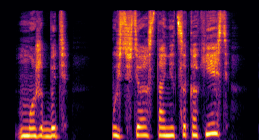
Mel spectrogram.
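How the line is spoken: Broken voice. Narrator (Russian): предложила Анна надломленным голосом

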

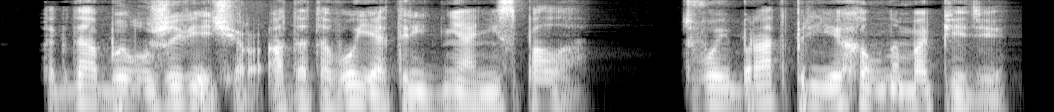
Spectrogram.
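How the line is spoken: Quiet confession. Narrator (Russian): негромко начала свою исповедь Джулия

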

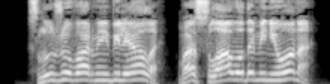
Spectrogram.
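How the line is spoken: Barking shout. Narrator (Russian): Рявкнул я

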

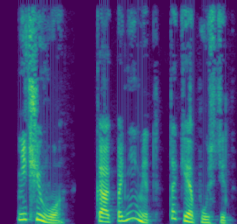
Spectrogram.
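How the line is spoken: Categorical declaration. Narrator (Russian): категорическим тоном заявил Шишков

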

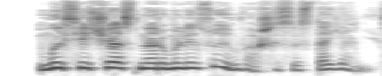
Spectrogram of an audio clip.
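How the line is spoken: Plain. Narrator (Russian): сказал он

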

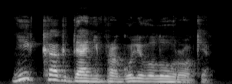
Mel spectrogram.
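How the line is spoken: Sighing. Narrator (Russian): вздохнула Оля

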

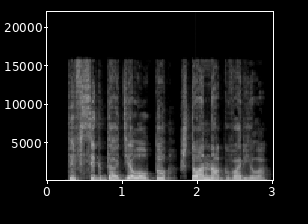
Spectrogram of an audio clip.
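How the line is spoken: Exclamation. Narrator (Russian): воскликнула Ниночка

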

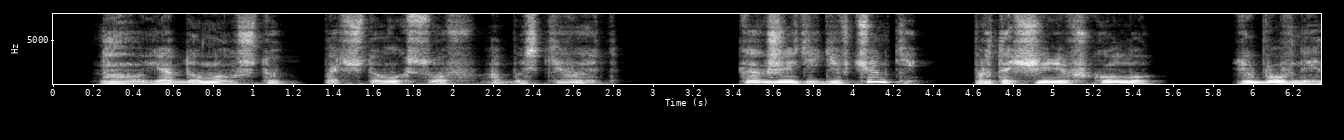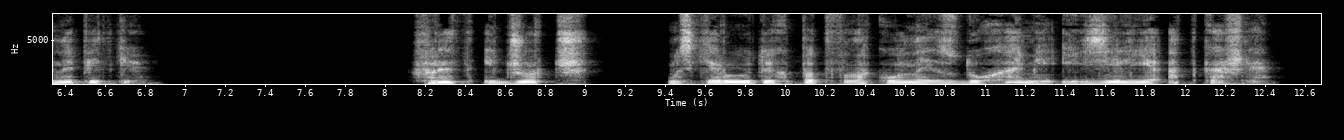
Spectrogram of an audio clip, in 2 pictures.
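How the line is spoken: Plain. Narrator (Russian): ответила Гермиона

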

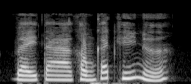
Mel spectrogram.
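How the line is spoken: Smiling. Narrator (Vietnamese): Hướng phu nhân cũng mỉm cười

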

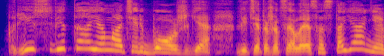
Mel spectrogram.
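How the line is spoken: Exclaiming. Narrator (Russian): воскликнул Рафаэль

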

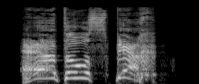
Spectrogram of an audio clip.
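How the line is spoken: Sudden shout. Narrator (Russian): вдруг закричал кактус Кирилл

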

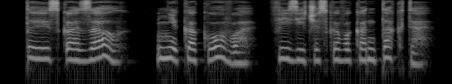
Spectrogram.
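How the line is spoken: Whispered. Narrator (Russian): Прошептала

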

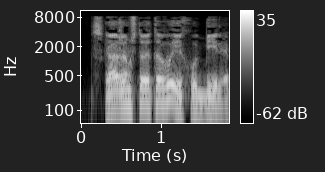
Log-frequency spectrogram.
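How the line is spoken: Grumble. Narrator (Russian): проворчал Марит

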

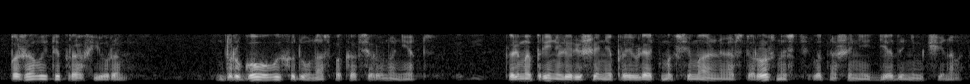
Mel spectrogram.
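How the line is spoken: Thoughtful. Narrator (Russian): Настя задумчиво сказала

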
